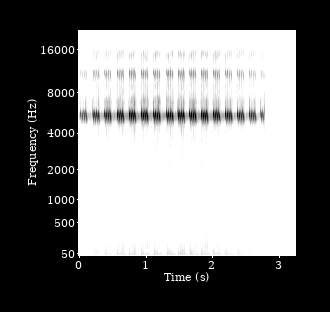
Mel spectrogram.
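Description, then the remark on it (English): A cricket chirps in a steady, rapid series of about fourteen evenly spaced, shrill pulses, clear with no other sounds, then stops abruptly into silence. “Why do Crickets Chrip all Night?”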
